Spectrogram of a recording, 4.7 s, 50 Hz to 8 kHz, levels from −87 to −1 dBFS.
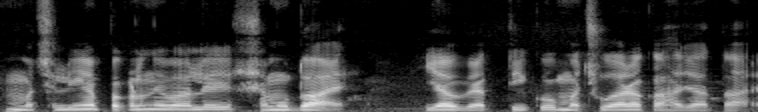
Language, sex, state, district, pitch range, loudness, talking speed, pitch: Hindi, male, Uttarakhand, Uttarkashi, 115-135 Hz, -21 LUFS, 140 wpm, 125 Hz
